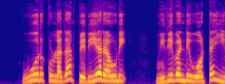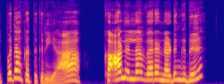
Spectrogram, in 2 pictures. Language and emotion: Tamil, surprised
